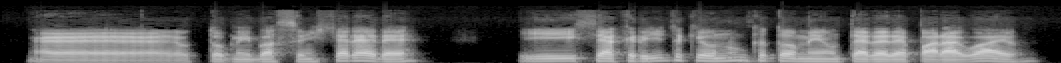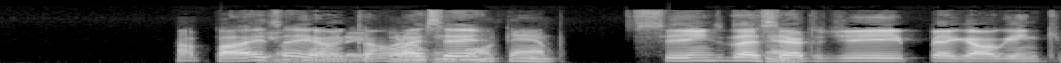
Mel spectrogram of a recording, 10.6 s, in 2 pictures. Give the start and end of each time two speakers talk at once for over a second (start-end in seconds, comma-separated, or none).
6.6-7.8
